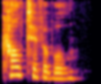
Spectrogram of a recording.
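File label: "cultivable", British English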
